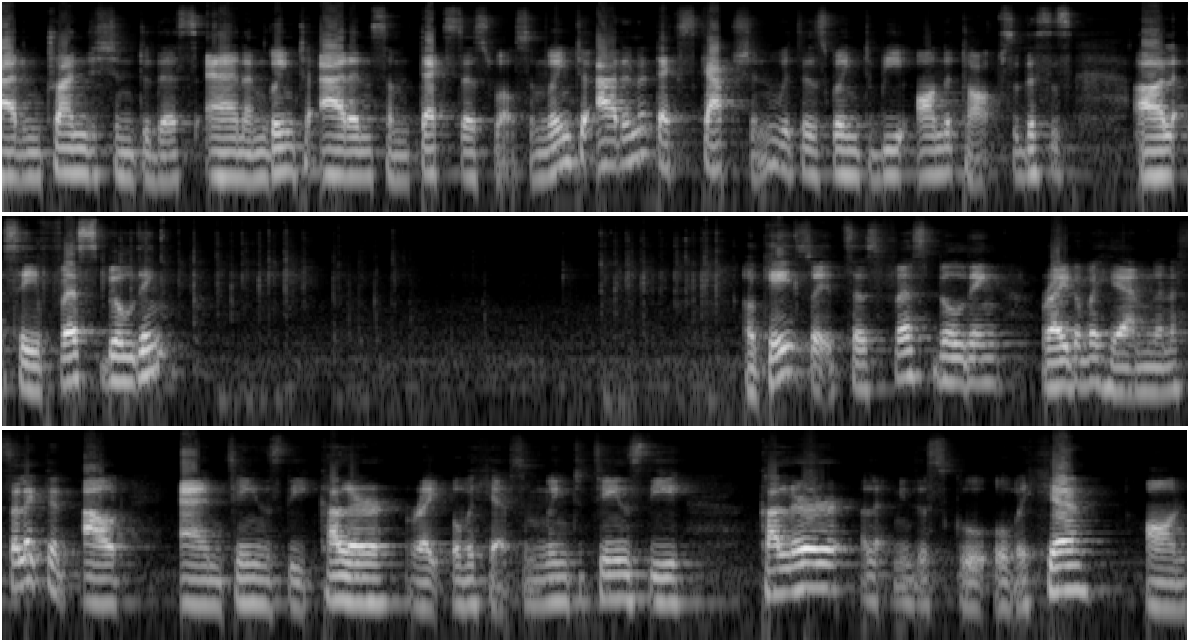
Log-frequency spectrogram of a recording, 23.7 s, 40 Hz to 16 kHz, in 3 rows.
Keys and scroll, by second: 13.0 ctrl+a.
